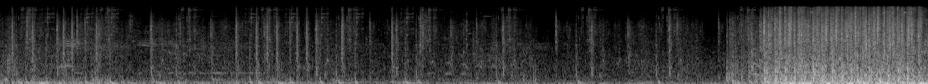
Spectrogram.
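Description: Rapid gunshots and impacts crack in quick bursts.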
